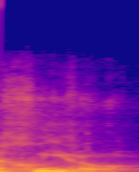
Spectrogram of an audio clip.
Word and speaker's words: guiro: Listen to the guiro. That's right, even if it's spelled with a G, it's pronounced like you're trying to do a loogie.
